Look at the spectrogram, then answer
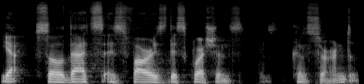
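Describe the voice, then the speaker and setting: Medium pitch from a man, on a very clean recording with a silent background. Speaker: podcast host and skincare company founder. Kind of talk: interview conversation.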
